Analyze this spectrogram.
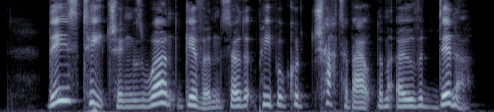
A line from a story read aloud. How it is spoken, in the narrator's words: snapped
